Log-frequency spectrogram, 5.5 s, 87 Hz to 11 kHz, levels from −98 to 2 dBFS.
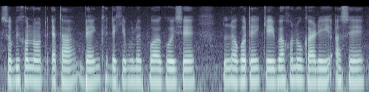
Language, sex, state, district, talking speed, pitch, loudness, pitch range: Assamese, male, Assam, Sonitpur, 110 wpm, 155 Hz, -17 LUFS, 150-160 Hz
